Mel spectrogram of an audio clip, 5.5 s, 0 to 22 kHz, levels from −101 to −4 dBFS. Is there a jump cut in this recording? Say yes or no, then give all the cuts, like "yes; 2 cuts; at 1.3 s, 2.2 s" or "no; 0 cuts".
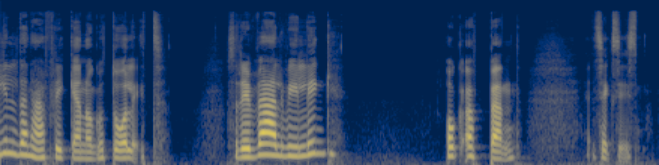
no; 0 cuts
